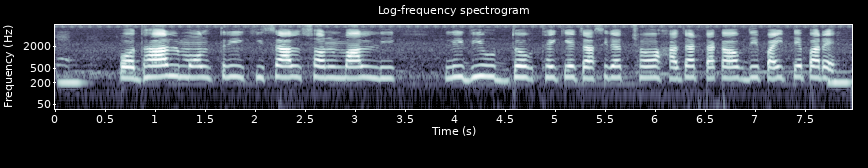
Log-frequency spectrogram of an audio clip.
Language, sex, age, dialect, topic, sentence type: Bengali, female, 25-30, Jharkhandi, agriculture, statement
